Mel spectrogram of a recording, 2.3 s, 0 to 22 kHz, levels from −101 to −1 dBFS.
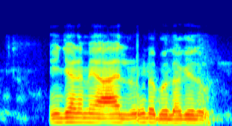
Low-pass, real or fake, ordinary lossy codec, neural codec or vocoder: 7.2 kHz; fake; Opus, 24 kbps; codec, 16 kHz, 16 kbps, FunCodec, trained on Chinese and English, 50 frames a second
